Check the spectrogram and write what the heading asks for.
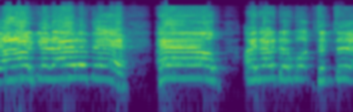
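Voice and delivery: high, loud mock panic; hammed-up frantic pleading; captain crying for help in mock panic; panicked cry for help.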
